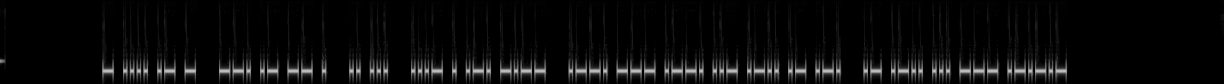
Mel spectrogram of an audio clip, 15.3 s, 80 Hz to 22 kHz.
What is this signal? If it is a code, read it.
Morse code, heard as a keyed tone, about 28 wpm, 700 Hz. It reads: THAT GAME IS VERY POPULAR ALSO.
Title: Sentences from Top 1000 Words - Review Part 3 - 28wpm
